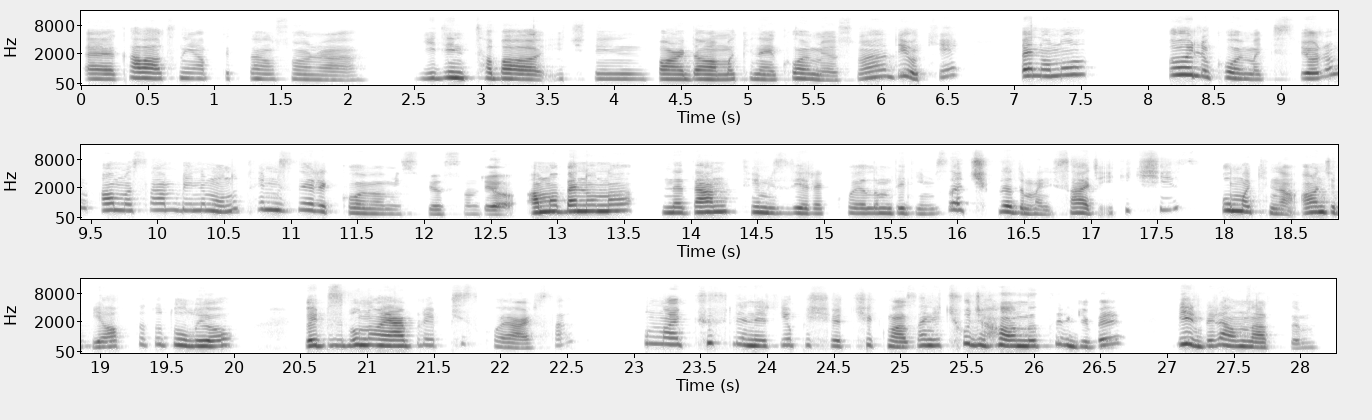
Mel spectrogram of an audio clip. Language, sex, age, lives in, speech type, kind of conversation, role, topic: Turkish, female, 25-29, Greece, conversation, advice, user, Aile içindeki ev işleri ve sorumluluk paylaşımını neden adil bulmuyorsunuz?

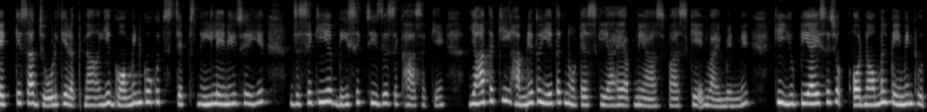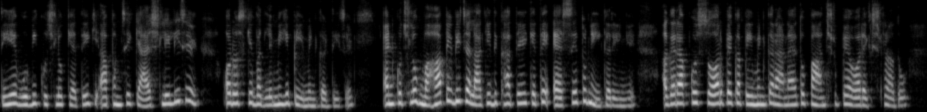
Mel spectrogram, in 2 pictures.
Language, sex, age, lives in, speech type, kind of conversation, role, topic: Hindi, female, 30-34, India, conversation, podcast, host, Tech adoption aur digital divide ki wajah se aam logon ko kya-kya dikkat ho sakti hai, aapka kya nazariya hai?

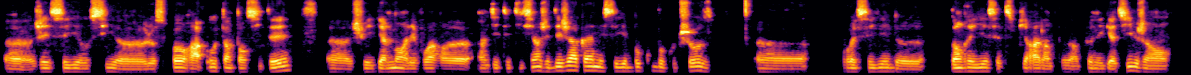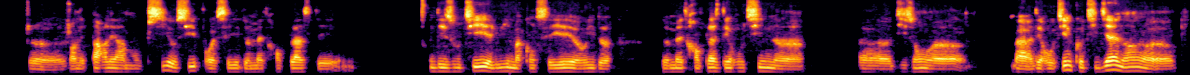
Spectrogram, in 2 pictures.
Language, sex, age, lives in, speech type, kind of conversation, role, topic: French, male, 35-39, France, conversation, advice, user, Comment arrêter de manger impulsivement malgré ma volonté de changer mon alimentation ?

